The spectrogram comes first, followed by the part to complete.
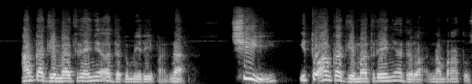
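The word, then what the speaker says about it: Χ: Ini adalah huruf Chi, tulisannya CH pembacaannya, tapi nulisnya adalah X seperti ini, bacanya Chi.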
